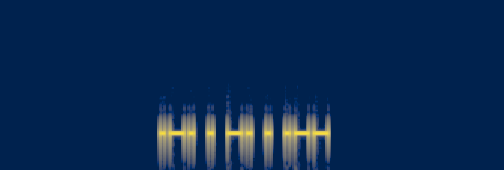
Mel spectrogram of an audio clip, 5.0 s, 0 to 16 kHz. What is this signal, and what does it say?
Morse code, heard as a keyed tone, about 25 wpm, 700 Hz. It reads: RENEW
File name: 5 Letter Words - First 3 Letters Given - 25wpm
